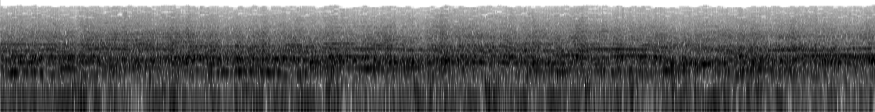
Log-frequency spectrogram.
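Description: A large crowd cheering, shouting and chanting, many voices at once and without a break.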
